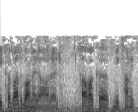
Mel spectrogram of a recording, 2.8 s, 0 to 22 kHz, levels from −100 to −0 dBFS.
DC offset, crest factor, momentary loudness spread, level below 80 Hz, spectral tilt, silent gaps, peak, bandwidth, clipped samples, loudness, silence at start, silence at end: under 0.1%; 18 dB; 9 LU; -42 dBFS; -5 dB/octave; none; -6 dBFS; 6.2 kHz; under 0.1%; -24 LUFS; 0 s; 0 s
